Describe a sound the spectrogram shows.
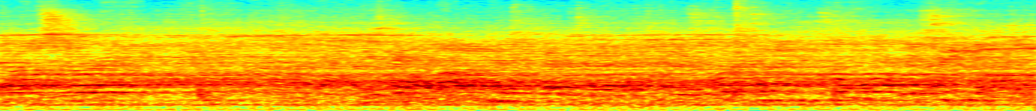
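A crowd of people chatters in the background of a busy, echoing room.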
